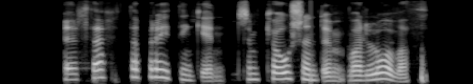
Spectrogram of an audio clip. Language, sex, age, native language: Icelandic, female, 40-49, Icelandic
